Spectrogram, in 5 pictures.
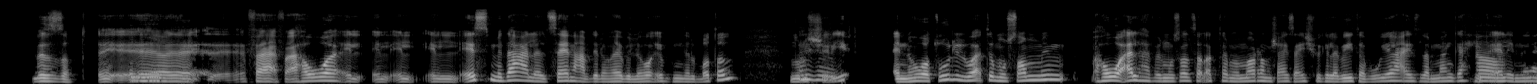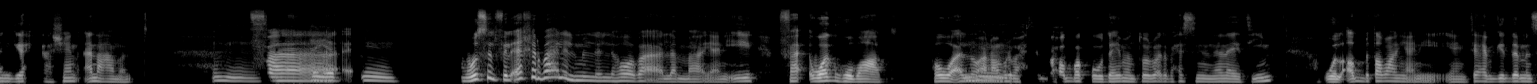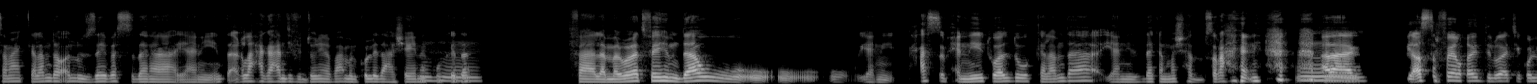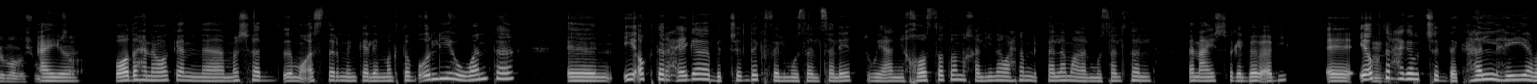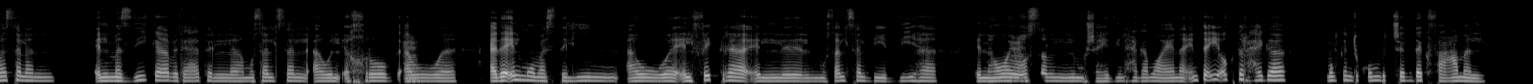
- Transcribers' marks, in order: laughing while speaking: "بصراحة يعني"; unintelligible speech
- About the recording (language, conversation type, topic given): Arabic, podcast, احكيلي عن مسلسل أثر فيك؟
